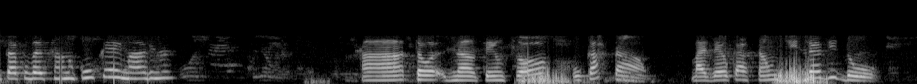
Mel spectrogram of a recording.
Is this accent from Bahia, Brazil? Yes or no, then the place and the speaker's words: yes; Itabuna, Bahia, Brazil; Sou da Bahia.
